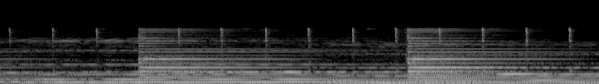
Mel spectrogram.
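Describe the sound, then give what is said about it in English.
A clock ticks steadily while two resonant chime strikes ring out a few seconds apart, each one sustaining and slowly decaying over the ticking. “Did the clock just strike six times?”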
